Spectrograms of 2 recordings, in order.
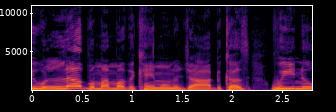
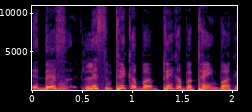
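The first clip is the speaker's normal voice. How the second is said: ordinary talk, nothing marked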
